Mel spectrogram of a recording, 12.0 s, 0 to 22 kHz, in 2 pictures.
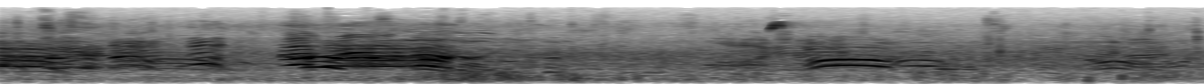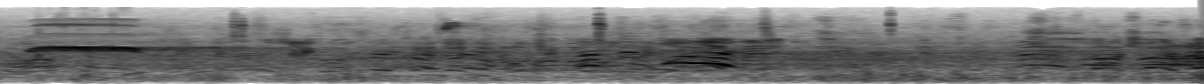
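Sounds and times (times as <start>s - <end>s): high-pitched whistle blast: 6.2s - 6.9s.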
